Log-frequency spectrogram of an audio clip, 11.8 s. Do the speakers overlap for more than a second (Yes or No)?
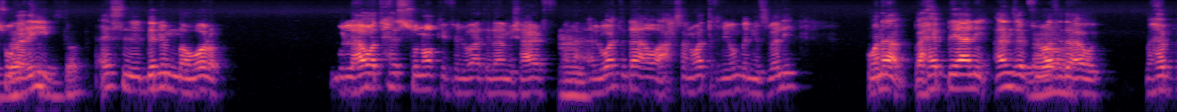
No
